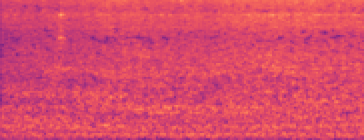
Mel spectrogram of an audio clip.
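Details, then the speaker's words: Combine running after repairs, checked for a knock previously heard at the shaker arm: steady, even low rumble with no knocking, sounding much better than before. "Got the combine running, just trying to listen. I mean, everything should be fine, but you could hear that knocking over here on that shaker arm when we quit the other day. Everything seems a lot better."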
